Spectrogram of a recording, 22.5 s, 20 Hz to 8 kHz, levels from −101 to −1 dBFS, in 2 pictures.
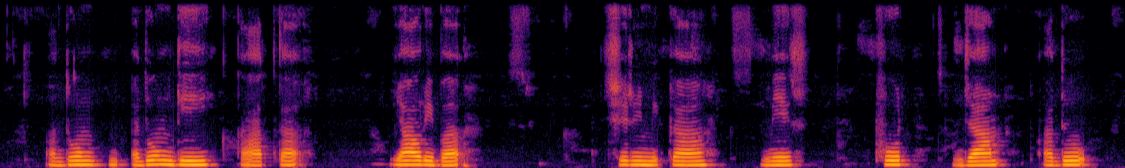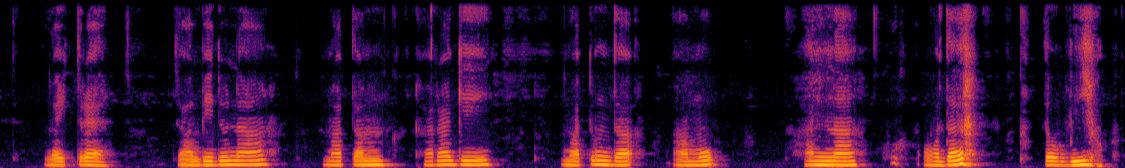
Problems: background conversations at intervals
